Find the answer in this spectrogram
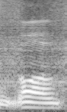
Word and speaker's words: Moog: I know it's pronounced Moog, but it looks like Moog.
